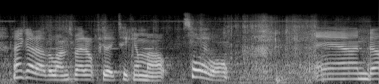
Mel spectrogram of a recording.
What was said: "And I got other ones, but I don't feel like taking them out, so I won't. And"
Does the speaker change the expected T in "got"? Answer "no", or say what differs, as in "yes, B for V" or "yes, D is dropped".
no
